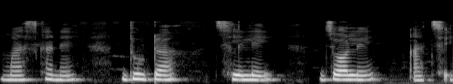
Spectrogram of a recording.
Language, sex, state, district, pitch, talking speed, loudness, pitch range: Bengali, female, Tripura, West Tripura, 215 Hz, 65 wpm, -15 LUFS, 210-225 Hz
